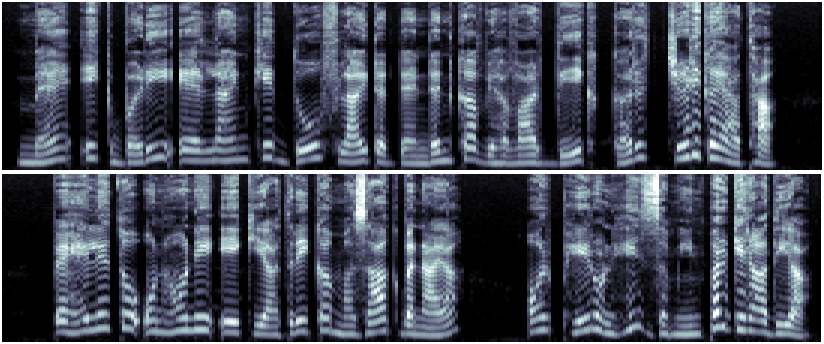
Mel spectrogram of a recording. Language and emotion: Hindi, disgusted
